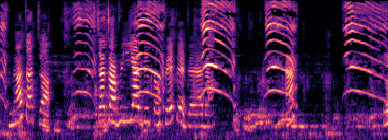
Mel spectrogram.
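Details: Kittens recently born indoors, a litter of three, crying in a rapid series of high, bent mews, each swelling then dropping in pitch, some overlapping, with brief quiet gaps between bursts.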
